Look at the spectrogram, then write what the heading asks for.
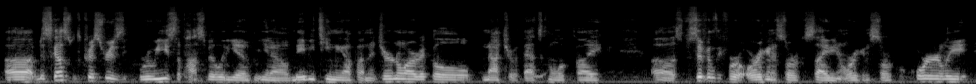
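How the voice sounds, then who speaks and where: A man's voice: on the low side, fast, a little mellow, slight background noise. A man talking casually and thoughtfully as a guest historian in an informal interview, picking his words tentatively over a video call.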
